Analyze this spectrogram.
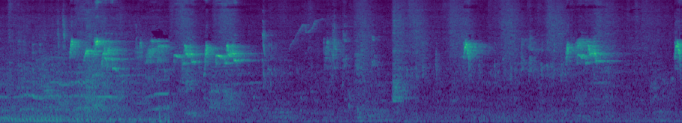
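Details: Tame red-whiskered bulbul singing after being let out: lively clear whistled phrases of quick warbling notes, delivered in separated bursts every one to two seconds with quiet pauses between, light background noise.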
